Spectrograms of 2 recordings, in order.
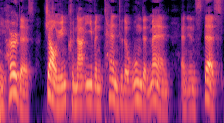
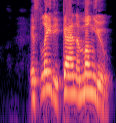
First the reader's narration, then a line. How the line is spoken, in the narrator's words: Zhao Yun shouted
